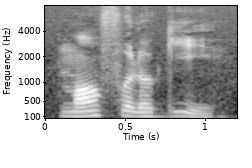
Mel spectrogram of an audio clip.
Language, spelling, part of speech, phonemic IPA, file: German, Morphologie, noun, /mɔʁfoloˈɡiː/, De-Morphologie.ogg
- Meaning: morphology (a scientific study of form and structure)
